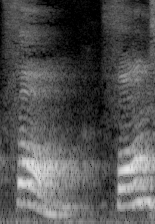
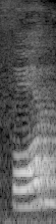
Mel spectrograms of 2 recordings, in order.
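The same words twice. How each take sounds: First: फॉर्म with a silent r, loud; correct pronunciation. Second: फॉर्म with the r sounded; wrong pronunciation. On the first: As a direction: say फॉर्म firmly as "fawm". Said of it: "ये होगा हमारा". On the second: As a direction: say फॉर्म as "form" with a clear r. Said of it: "फॉर्म नहीं बोलेंगे". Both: Shown as a demonstration.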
